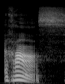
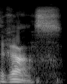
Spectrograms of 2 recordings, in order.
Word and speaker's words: Reims: What's the true correct French way to say it? In French, it's Reims. Reims. Yes. Okay. Reims. I know it's quite hard to say.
